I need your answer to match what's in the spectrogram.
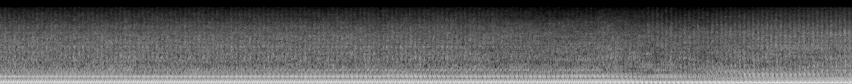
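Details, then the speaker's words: Supercharged Honda Integra with freshly rebuilt engine, first start after reinstall and oil priming, no exhaust fitted: very loud but smooth, even idle with deep steady throb and no knocking; normal idle. "it's running I don't hear any knocking I don't hear any knocking it's loud but I didn't hear any knocking from the engine"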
